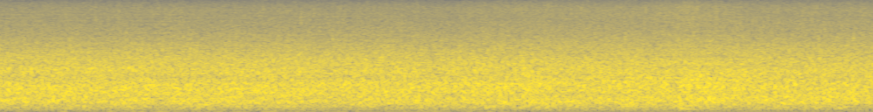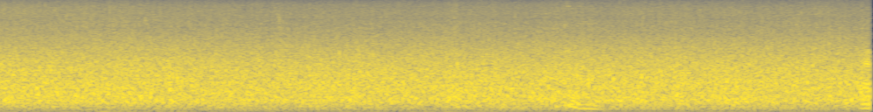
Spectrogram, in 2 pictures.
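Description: A flooded creek runs high beside a fir tree, giving a steady, loud rush of churning water that fills the scene without pause and with no voices.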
